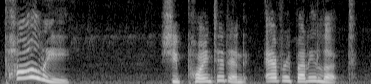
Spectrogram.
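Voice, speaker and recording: A woman narrating a children's storybook in an expressive, scripted read-aloud style. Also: fairly high pitch, normal speed, dry recording. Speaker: storybook reader.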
